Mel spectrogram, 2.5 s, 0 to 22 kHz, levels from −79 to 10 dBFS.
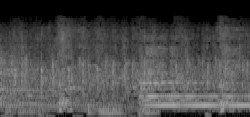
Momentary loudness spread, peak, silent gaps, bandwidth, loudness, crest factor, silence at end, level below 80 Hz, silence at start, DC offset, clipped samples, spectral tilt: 4 LU; -12 dBFS; none; 13 kHz; -28 LUFS; 16 dB; 0 s; -58 dBFS; 0 s; under 0.1%; under 0.1%; -3 dB/octave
